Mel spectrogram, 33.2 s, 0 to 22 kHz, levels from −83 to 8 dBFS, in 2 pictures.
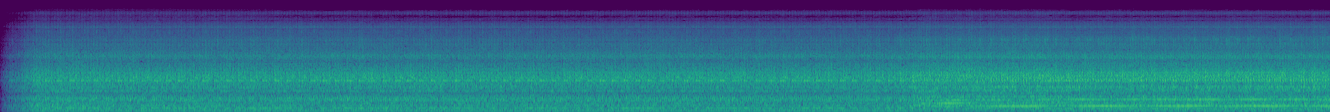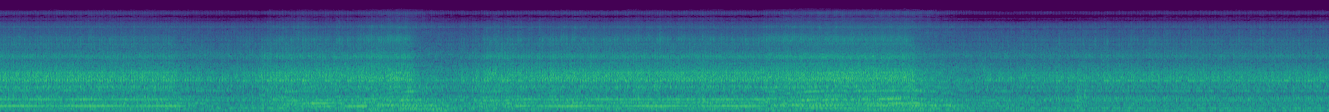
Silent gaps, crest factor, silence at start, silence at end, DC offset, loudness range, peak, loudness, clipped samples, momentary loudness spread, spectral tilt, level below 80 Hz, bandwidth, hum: none; 16 dB; 0.05 s; 0 s; under 0.1%; 5 LU; -4 dBFS; -20 LUFS; under 0.1%; 6 LU; -4 dB/octave; -38 dBFS; 15.5 kHz; none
